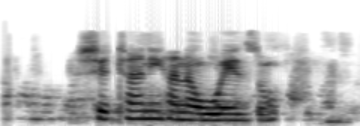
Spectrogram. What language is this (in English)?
Swahili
